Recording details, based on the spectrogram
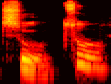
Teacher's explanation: The U in German is a long sound like food, no? Like the double O in food, unless we have a double consonant afterwards, shortening it, no? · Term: long vowel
